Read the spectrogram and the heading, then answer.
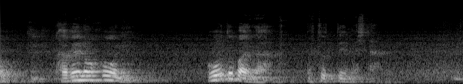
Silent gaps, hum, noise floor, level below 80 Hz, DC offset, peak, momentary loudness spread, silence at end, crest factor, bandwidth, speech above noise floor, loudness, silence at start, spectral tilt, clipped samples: none; none; -44 dBFS; -66 dBFS; under 0.1%; -4 dBFS; 24 LU; 0 s; 18 dB; 9.4 kHz; 25 dB; -19 LUFS; 0 s; -8 dB/octave; under 0.1%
